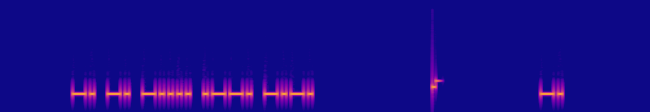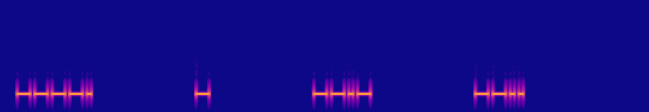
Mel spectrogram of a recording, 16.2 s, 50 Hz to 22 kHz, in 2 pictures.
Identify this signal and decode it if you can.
Morse code, heard as a keyed tone, about 22 wpm, spaced as for 9 wpm, 700 Hz. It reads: NN6PC N9TQZ
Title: USA Call Signs - 5 Characters - 8x Character Spacing - 22wpm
